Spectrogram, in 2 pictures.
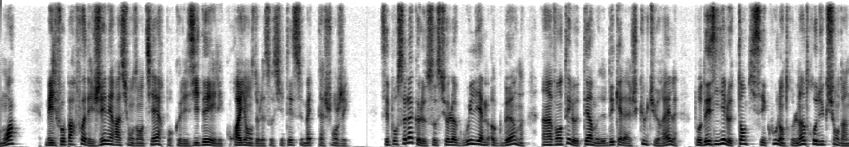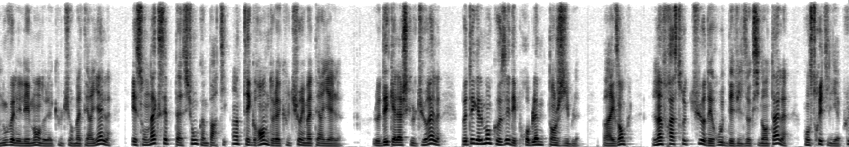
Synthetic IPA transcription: mwa | mɛilfopaʁfwad̪eʒeneʁasjɔ̃zɑ̃t̪jɛʁpuʁkəlezid̪eelekχwajɑ̃s̬d̪əlasɔsjet̪esəmɛt̪ːaʃɑ̃ʒe | sɛpuʁsəlakələsɔsjɔlɔɡwiljamɔɡbœʁn | aɛ̃vɑ̃t̪elət̪ɛʁmd̪əd̪ekalaʒkʲylt̪yʁɛlpuʁd̪eziɲelət̪ɑ̃kʲi̥sekʰulɑ̃t̪χəlɛ̃t̪χɔd̪yksjɔ̃d̪ɛ̃nuvɛlelemɑ̃d̪əlakʲylt̪yʁmat̪ɛʁjɛl | esɔ̃naksɛp̚t̪asjɔ̃kɔmpaʁt̪iɛ̃t̪eɡʁɑ̃t̪̚d̪əlakʲylt̪ʰyʁimat̪ɛʁjɛl | ləd̪ekalaʒ̥kʲylt̪yʁɛl | pøt̪eɡalmɑ̃kozed̪epχɔblɛmt̪ɑ̃ʒibl | paʁɛɡzɑ̃pl | lɛ̃fχast̪χyk̚t̪ʰyʁd̪eʁut̪̚d̪evilzɔksid̪ɑ̃t̪alkɔ̃st̪χɥit̪iliaply

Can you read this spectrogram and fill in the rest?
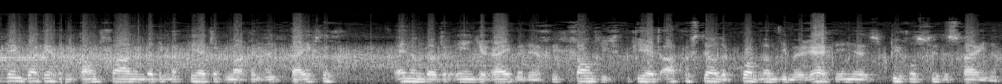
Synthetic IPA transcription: ɡ̚dɛŋkʋɛlˠkevəndəkɑntχaːnɔmdɑtɪk̚mafɪətəχmɑχɪnɦənfɛjftəχ | ɛnɔmdɑtəreːnjərɛjtmɛtdəχiχɑntisfəkɪːəɹtʰɑfχəstɛlˠdəkɔbləmdimərɛktɪndəspiχəlˠssɪtəsχɛjnə

